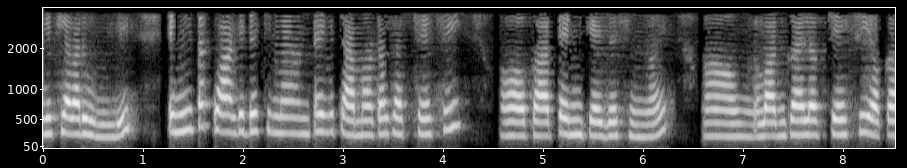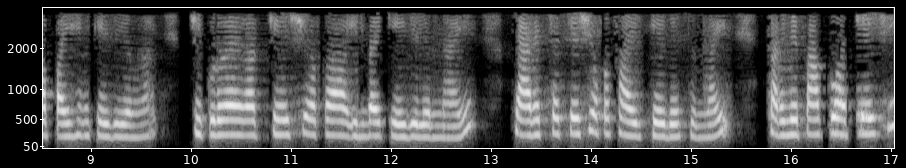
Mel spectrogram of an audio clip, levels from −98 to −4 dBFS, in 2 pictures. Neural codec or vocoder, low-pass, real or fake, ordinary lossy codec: codec, 24 kHz, 0.9 kbps, WavTokenizer, medium speech release version 2; 3.6 kHz; fake; AAC, 16 kbps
